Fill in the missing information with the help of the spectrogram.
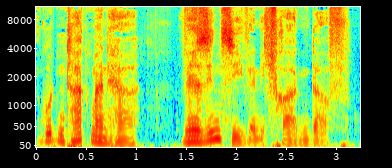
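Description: A man's voice: on the low side, very animated, normal speed, dark tone, breathy edge, no echo, heavily acted. A man reading an audiobook, voicing a proud, tender female rose flower that speaks formally and gets tearful.

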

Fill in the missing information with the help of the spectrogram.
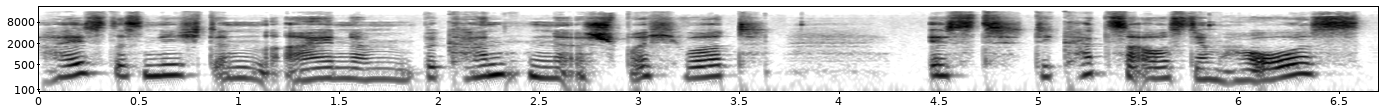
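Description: Woman presenter, husky voice, slow and measured, introducing stories. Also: fairly high pitch. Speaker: program presenter.

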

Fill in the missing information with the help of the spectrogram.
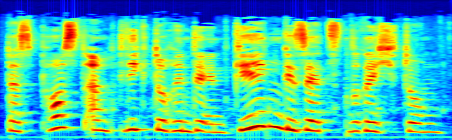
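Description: A woman's voice: medium pitch, measured pace, husky. A woman voicing a fussy, chattering female magpie postmistress in a children's audio story, eager and easily flustered. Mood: excited. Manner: eager, flustered, rising excited lines.

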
